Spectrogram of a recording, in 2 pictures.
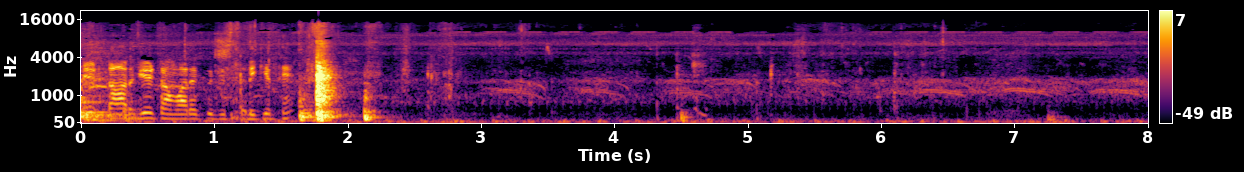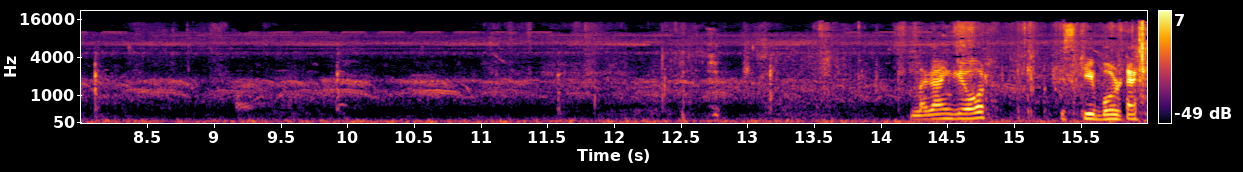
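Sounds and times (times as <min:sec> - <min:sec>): birds calling: 0:00.0 - 0:16.0.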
